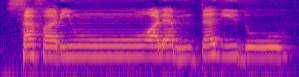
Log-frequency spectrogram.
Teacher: تنوین کے بعد واو ہے، یہاں پہ ادغام مع الغنہ ہوگا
